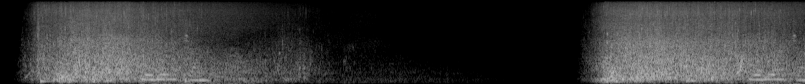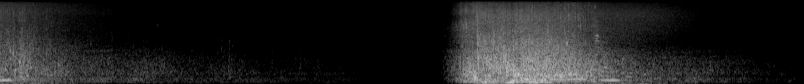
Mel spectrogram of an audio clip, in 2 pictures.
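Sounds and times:
sea waves: 0.2s - 4.0s, 5.8s - 11.4s, 12.6s - 15.9s.

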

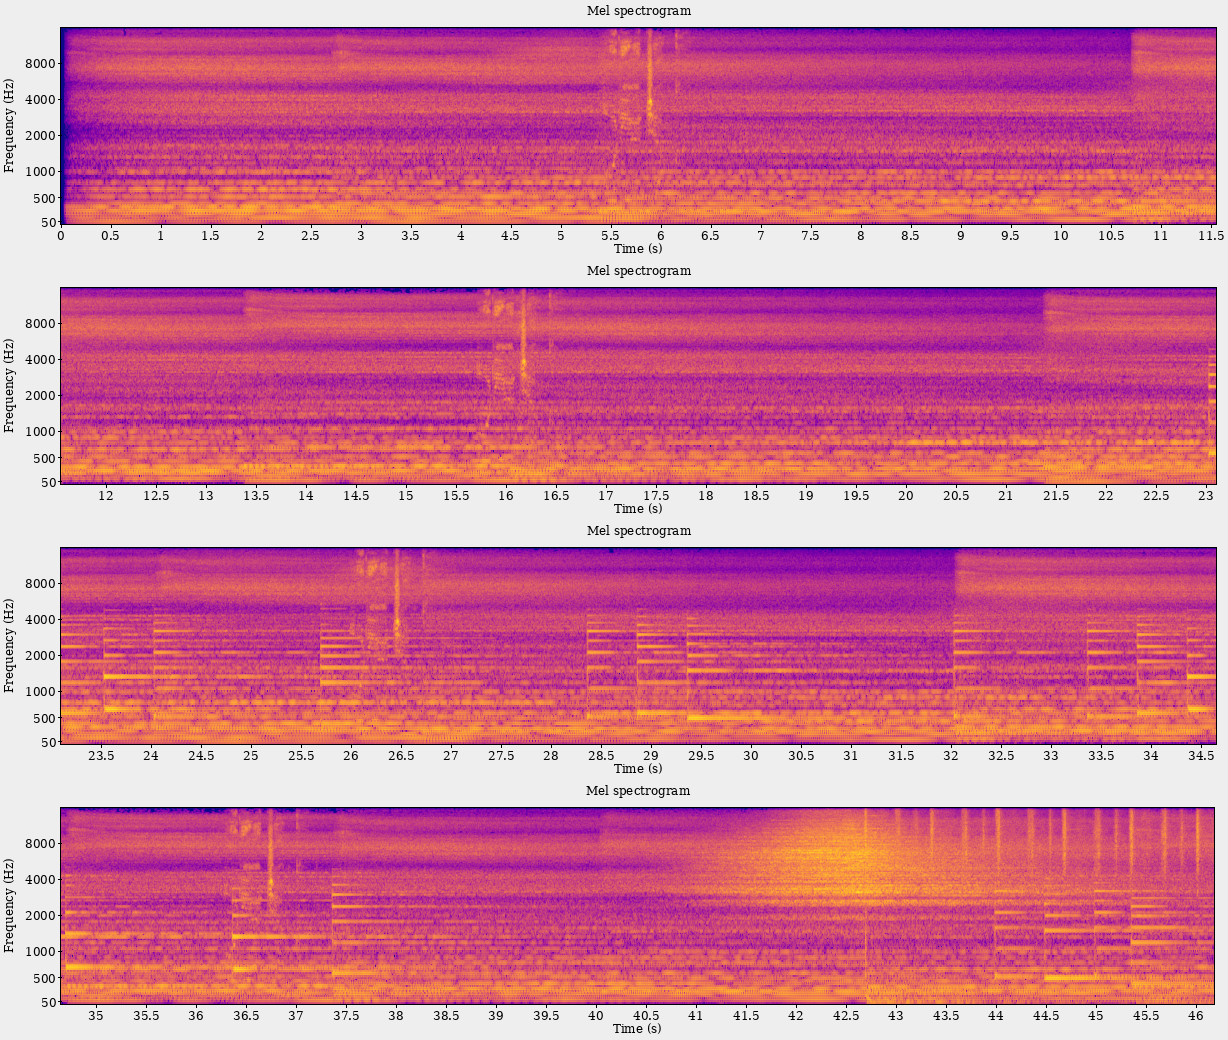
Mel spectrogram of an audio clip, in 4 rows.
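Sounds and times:
meditation music: 0.0s - 46.1s.

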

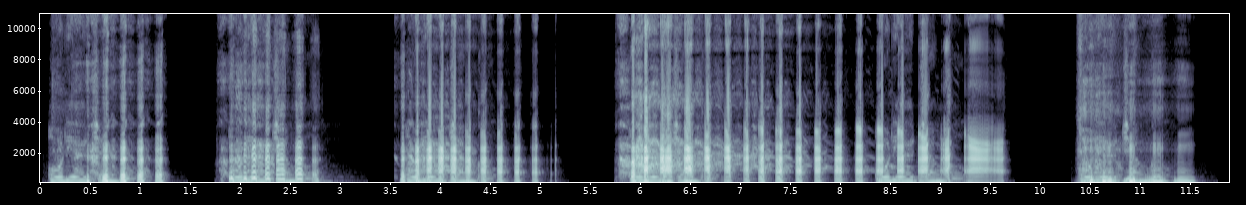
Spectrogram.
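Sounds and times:
man laughing: 0.6s - 2.7s, 3.6s - 5.2s, 5.8s - 9.7s, 10.4s - 11.6s.

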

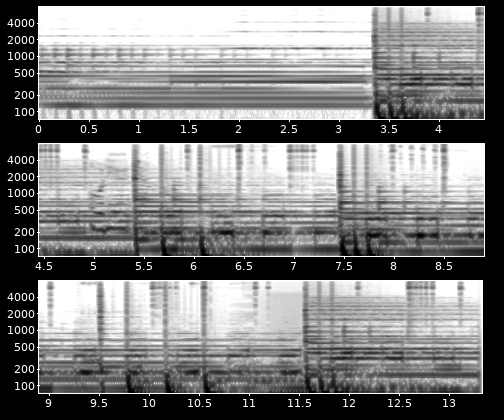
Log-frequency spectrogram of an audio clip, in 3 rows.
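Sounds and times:
mechanism noise: 3.4s - 5.0s, 5.7s - 13.0s.

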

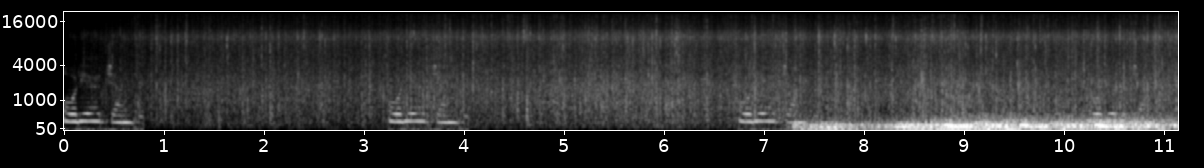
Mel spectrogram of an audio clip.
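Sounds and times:
rain: 0.0s - 11.1s
rumble: 7.3s - 11.1s.

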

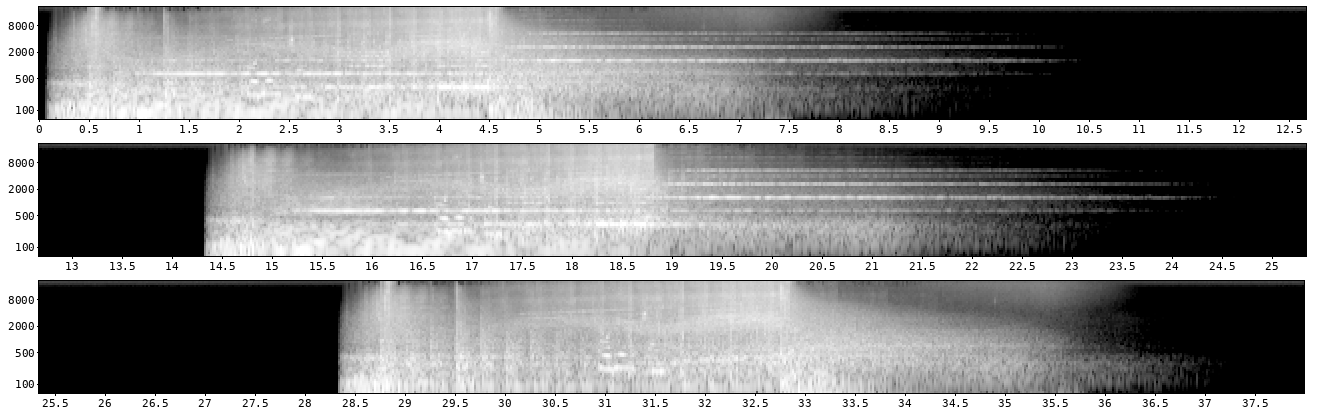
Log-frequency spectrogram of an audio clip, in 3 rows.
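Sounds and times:
cinematic audio logo: 0.1s - 7.5s, 14.4s - 22.0s, 28.5s - 35.7s.

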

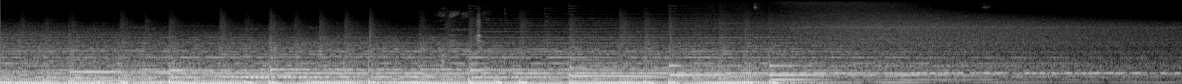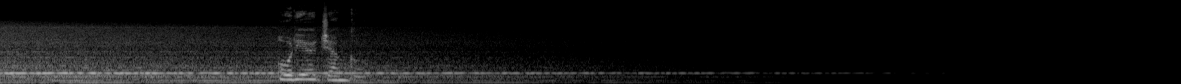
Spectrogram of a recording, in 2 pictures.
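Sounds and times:
dark cinematic piano: 0.0s - 13.1s.

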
